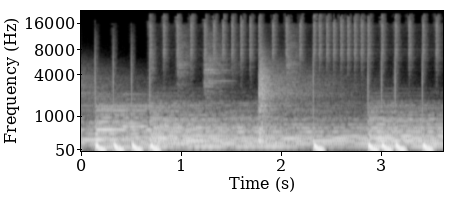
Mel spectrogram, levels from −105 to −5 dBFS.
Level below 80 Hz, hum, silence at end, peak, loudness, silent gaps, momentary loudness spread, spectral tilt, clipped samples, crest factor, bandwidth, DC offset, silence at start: -26 dBFS; none; 0 s; -4 dBFS; -20 LUFS; none; 7 LU; -7.5 dB/octave; under 0.1%; 14 dB; over 20 kHz; under 0.1%; 0 s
